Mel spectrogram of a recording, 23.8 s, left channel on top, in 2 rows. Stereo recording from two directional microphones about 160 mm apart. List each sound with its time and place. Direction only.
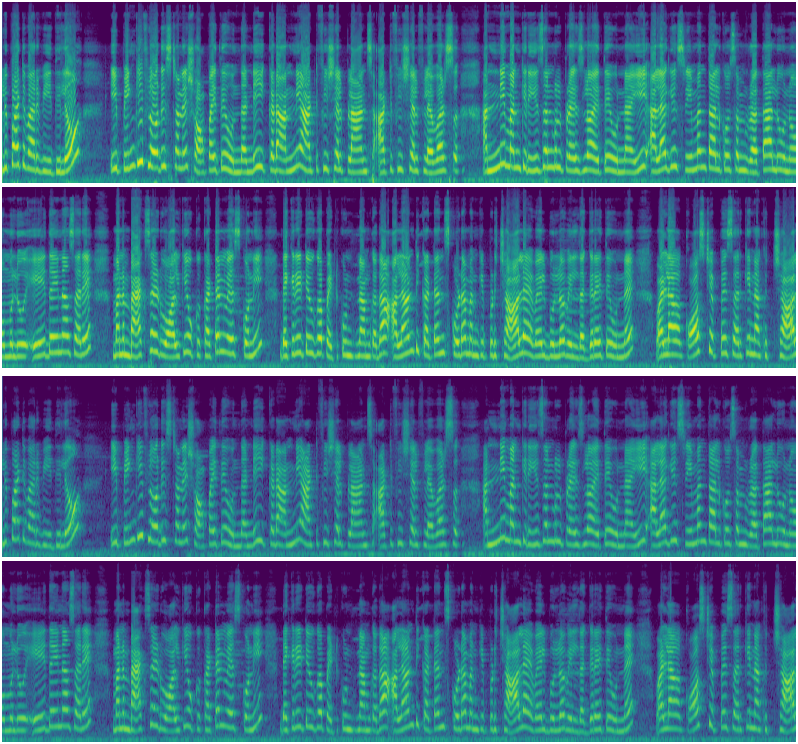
0.0 s a woman's voice: 65° left (ahead or behind); by 23.8 s 30° left (ahead or behind)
